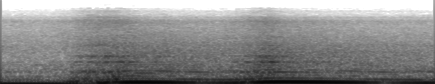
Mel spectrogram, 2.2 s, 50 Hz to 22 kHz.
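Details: 2009 Nissan Altima after fixing loose, dry-rotted wiring harness connectors: two quick throttle blips with revs rising and falling cleanly, no stumble. The earlier rough-running misfire is fixed, though the smoking at first start remains.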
